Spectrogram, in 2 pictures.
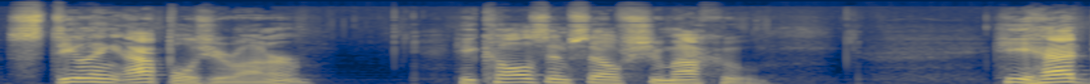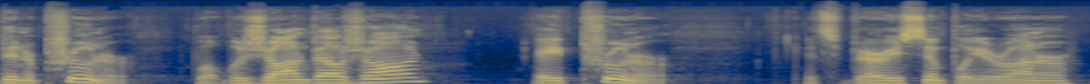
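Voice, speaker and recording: An actor playing a rigid, dutiful police inspector in a radio drama, speaking formally and deliberately with stiff deference. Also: male voice, medium pitch, very animated, darkish tone, no room sound, studio quality. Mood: insistent, certain. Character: rigid, dutiful male police inspector, self-accusing and obsessive.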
